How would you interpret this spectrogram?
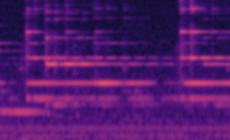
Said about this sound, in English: It's getting windy outside, as you can probably hear the wind chime. Yes, in addition to everything else, there's a wind chime in the recording studio in front of the open window, so that when the wind blows in, the wind, yes, we are not noise-free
